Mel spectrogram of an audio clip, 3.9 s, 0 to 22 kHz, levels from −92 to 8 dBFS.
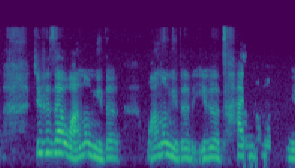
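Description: A speech clip in which, from 3.22 to 3.45 s, a faint second voice sits well below the main talker. This is the other side's voice leaking through, likely sound from the talker's loudspeaker that the echo canceller failed to remove from the microphone. Unlike a person speaking in the room, this voice appears only as a short scrap. From 3.26 to 3.91 s, overlapping that leak, the talker's own voice drops very deeply, close to vanishing, for most of the final stretch of the clip. This is speech suppressed in double talk, likely the echo canceller treating both voices as echo while they overlapped and turning everything down. Unlike a network dropout, the loss starts just as the leaked voice appears and reaches a deep attenuation, where a dropout would be an abrupt gap with no trigger.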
